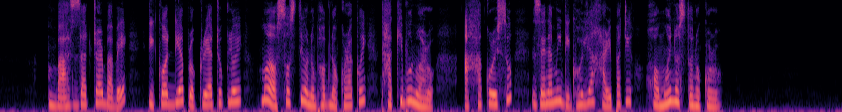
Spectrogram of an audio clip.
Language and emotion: Assamese, fearful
